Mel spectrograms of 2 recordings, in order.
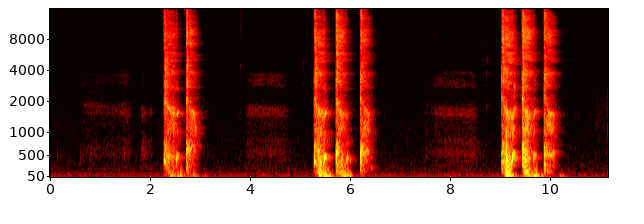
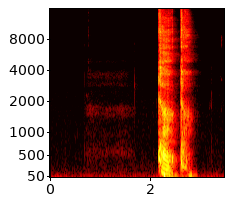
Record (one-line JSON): {"three_cough_length": "11.2 s", "three_cough_amplitude": 12982, "three_cough_signal_mean_std_ratio": 0.31, "cough_length": "3.5 s", "cough_amplitude": 15361, "cough_signal_mean_std_ratio": 0.26, "survey_phase": "beta (2021-08-13 to 2022-03-07)", "age": "45-64", "gender": "Female", "wearing_mask": "No", "symptom_cough_any": true, "symptom_runny_or_blocked_nose": true, "symptom_fatigue": true, "symptom_change_to_sense_of_smell_or_taste": true, "symptom_other": true, "symptom_onset": "4 days", "smoker_status": "Never smoked", "respiratory_condition_asthma": false, "respiratory_condition_other": false, "recruitment_source": "Test and Trace", "submission_delay": "2 days", "covid_test_result": "Positive", "covid_test_method": "RT-qPCR", "covid_ct_value": 19.7, "covid_ct_gene": "N gene", "covid_ct_mean": 20.0, "covid_viral_load": "280000 copies/ml", "covid_viral_load_category": "Low viral load (10K-1M copies/ml)"}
